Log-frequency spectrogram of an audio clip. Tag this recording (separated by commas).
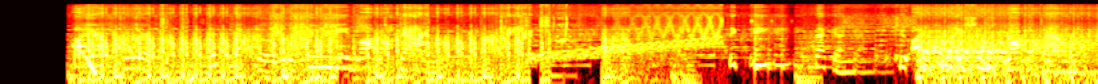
Speech, Music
